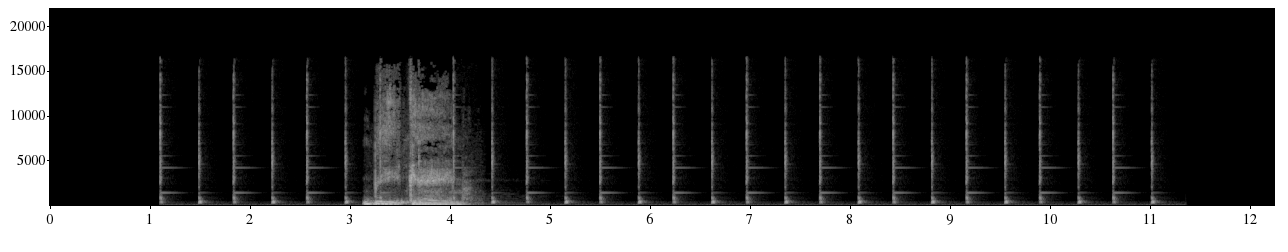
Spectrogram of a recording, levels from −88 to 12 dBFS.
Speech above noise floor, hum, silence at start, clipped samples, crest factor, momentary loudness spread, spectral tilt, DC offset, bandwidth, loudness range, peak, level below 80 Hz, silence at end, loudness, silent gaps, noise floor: over 71 dB; none; 1.1 s; under 0.1%; 24 dB; 17 LU; -4.5 dB/octave; under 0.1%; 17 kHz; 13 LU; -4 dBFS; -62 dBFS; 1.2 s; -27 LUFS; none; under -90 dBFS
